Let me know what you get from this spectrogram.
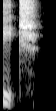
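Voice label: "itch", British English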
